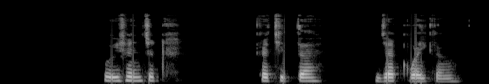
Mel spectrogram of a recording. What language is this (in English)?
Cajatambo North Lima Quechua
